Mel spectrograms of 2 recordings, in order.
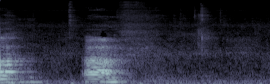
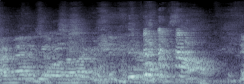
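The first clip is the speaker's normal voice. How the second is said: mock fed-up rant; 7 semitones higher, 4 dB louder than usual. Quoting a fed-up man, mock furious rant. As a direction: ham up being fed up. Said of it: "you're just like".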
